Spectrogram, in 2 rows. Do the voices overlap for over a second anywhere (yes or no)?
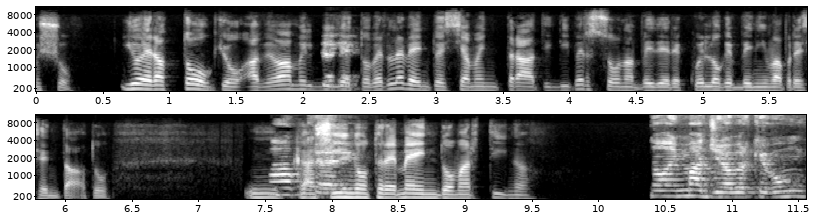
no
